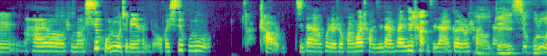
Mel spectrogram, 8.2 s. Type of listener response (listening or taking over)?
taking over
